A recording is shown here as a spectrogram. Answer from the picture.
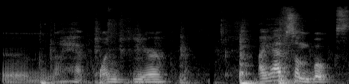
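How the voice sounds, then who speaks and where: Noticeable background noise sits behind the voice. A man talks at a very slow pace. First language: Italian. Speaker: educational YouTuber. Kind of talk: casual talk to camera.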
